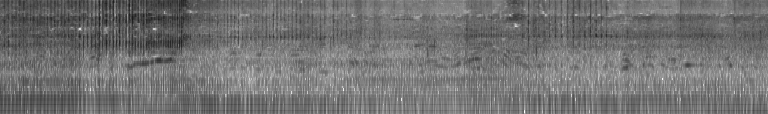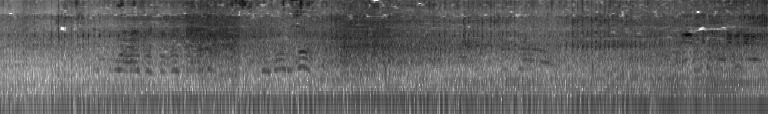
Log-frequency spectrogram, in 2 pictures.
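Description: Small motorcycle engines running close by, a steady low drone, with people's voices over it.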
